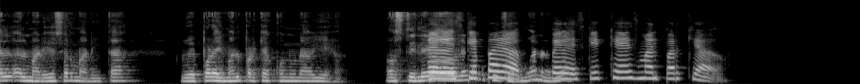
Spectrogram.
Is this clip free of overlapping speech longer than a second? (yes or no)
no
